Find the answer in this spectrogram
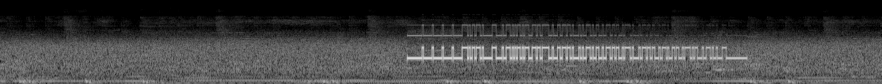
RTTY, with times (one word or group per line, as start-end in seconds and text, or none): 4.9-5.3 MASZ
5.4-5.6 TU
5.7-6.4 KAWALEK
6.5-7.3 CHLEBA.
